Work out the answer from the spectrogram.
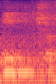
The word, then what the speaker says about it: Miccio: Renato Miccio se lee. Se escribe Mixio.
